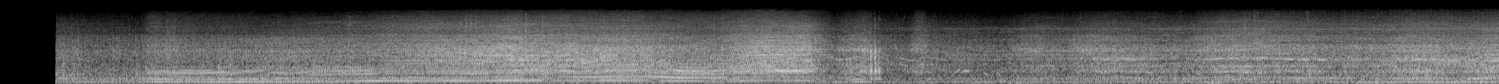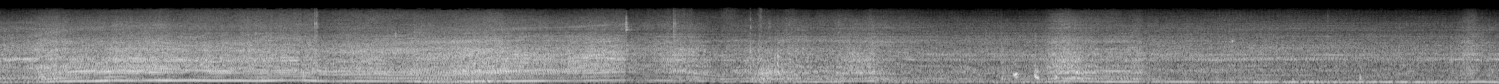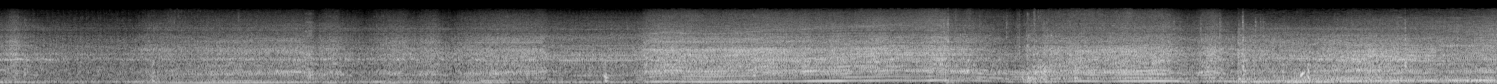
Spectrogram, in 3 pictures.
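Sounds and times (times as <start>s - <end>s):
engine revving: 0.6s - 44.9s.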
